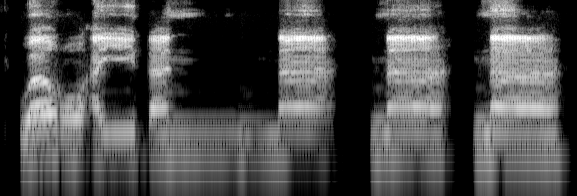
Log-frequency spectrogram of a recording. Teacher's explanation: Huruf nun berharokat fathah, setelahnya ada huruf alif, maka ini harus dibaca panjang dua harokat. Wa ra'aitanna, na.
